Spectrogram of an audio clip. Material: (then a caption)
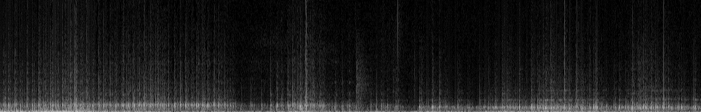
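Rubber. An orange rubber puffer ball is alternately squished and squeezed into a bulging bubble while fingers rub the rubber. The result is a steady, low, rubbery squelching and rubbing with a dense mid-range hum and scattered sharp crackles. It eases quieter in the middle before swelling again.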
